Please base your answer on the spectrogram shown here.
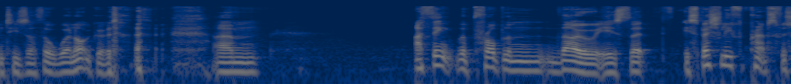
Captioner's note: laugh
